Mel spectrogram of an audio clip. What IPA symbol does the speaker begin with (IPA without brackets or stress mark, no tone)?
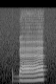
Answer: ɠ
